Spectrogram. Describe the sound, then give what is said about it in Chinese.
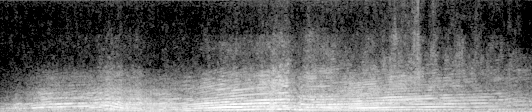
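A car starts up and speeds off, turning toward the city of Vallejo at night. Its engine roars steadily, with a pitch that dips briefly and then climbs as it accelerates. “那辆车又突然发动，然后一个转弯，以极快的速度朝着瓦列霍市内的方向飞奔而去。”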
